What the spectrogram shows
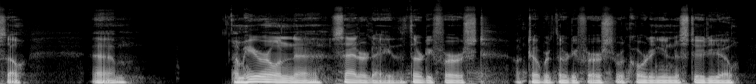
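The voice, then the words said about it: Deeper than usual voice. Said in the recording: “I have my winter voice on now... my deeper, sexy voice... it happens to me every winter”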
